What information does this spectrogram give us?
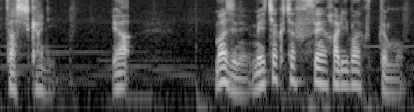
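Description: A man's voice: mid-range voice, lively intonation, brisk, darkish tone, faint music behind. A man co-hosting a casual podcast, chatting in a laid-back, lightly teasing manner. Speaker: podcast co-host. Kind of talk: casual chat.

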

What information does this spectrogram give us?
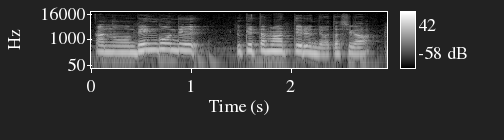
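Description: A young woman co-hosting a casual radio talk. Her voice sits a little high, and she talks in a playful, joking way over music. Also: moderate pace. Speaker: radio co-host. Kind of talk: casual chat.

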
